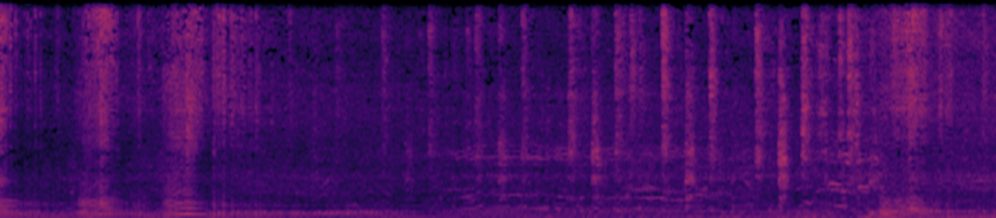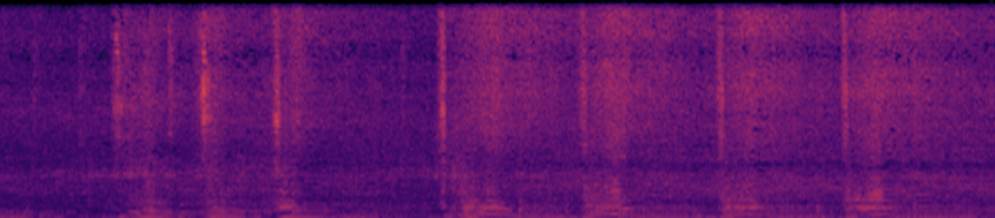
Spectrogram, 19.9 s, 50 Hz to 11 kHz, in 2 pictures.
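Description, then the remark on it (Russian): A Volvo 544's engine revs up again and again, each rise in pitch swelling and falling back in a steady rhythm, loud, with a continuous rumbling idle between the bursts. “Volvo 544. Машину начали выпускать в 1947 и не могли остановиться 22 года, время от времени меняя детали, индексы, элементы оформления.”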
